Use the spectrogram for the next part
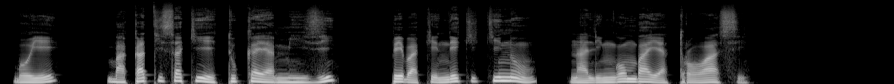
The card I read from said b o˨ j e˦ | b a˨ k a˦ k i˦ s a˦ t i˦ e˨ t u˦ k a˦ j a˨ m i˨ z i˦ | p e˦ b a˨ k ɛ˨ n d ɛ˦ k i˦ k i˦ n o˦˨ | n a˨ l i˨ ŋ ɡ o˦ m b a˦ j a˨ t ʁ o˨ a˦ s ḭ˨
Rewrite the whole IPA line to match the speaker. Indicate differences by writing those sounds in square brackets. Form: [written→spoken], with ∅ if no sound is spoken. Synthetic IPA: b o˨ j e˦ | b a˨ k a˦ [k→t] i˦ s a˦ [t→k] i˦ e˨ t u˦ k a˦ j a˨ m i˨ z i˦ | p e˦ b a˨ k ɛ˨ n d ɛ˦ k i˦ k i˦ n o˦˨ | n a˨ l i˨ ŋ ɡ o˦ m b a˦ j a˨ t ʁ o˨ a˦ s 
